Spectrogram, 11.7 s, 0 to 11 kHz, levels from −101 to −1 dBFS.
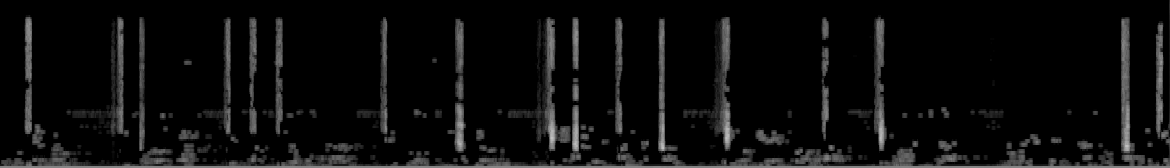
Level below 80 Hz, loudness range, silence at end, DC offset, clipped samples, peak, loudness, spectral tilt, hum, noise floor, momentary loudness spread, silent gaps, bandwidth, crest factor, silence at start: -78 dBFS; 17 LU; 0 s; 0.6%; under 0.1%; -16 dBFS; -38 LUFS; 1 dB/octave; none; -74 dBFS; 23 LU; none; 10.5 kHz; 30 dB; 0.25 s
